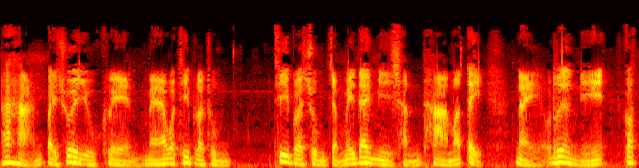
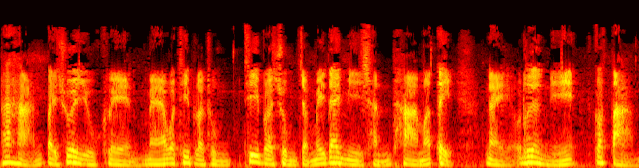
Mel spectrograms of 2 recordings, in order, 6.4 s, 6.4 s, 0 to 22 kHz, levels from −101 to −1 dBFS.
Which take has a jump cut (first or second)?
second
